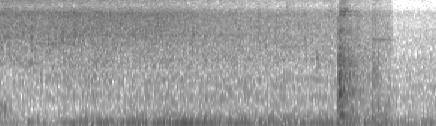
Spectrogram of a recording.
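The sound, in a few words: water poured into hot pan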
